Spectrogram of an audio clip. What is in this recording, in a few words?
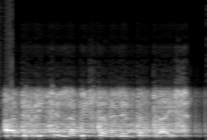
landing, dialogs spanish; War Thunder; midway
